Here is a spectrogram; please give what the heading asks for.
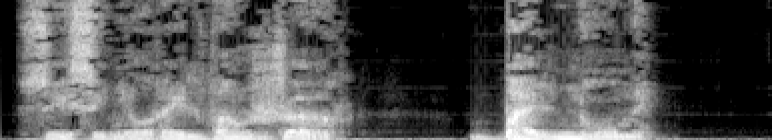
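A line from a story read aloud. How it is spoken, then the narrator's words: Murmur. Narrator (Italian): mormorò il capitano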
